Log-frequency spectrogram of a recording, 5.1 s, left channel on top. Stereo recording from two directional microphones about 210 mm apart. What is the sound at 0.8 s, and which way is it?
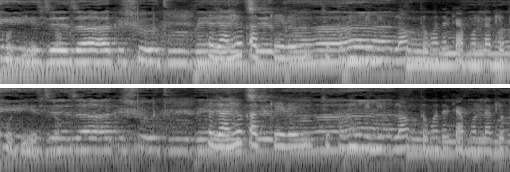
Music, 50° left (ahead or behind).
